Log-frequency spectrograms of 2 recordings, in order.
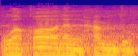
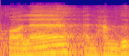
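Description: First: The syllable before alhamdu is said at normal pitch. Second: The syllable before alhamdu is raised and emphasized. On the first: "untuk membedakan dengan waqala alhamdu" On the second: "dibaca dengan nabr"

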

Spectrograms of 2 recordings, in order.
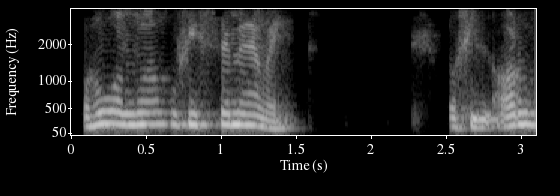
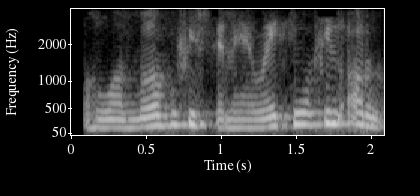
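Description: First: There is a pause after 'as-samawat'. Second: There is no pause after 'as-samawat'. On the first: God is in the heavens, and the next phrase starts anew. "هناك علماء يقرؤونها هكذا" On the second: God is in both the heavens and the earth. "من يقرأه على الوصف"

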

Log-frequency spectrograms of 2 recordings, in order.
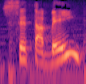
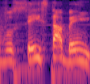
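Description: First: The words are shortened and run together. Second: Each word is said in its full form. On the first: "ele escreveu tudo junto, cê tá bem" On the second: "tive que explicar que era você está bem"

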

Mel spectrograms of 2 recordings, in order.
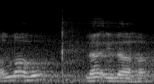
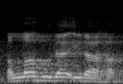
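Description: First: The speaker continues without stopping after the phrase. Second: The speaker stops right after the phrase. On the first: The full statement affirms that there is no god but Him. The speaker calls it right. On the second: The meaning becomes the opposite, denying any god. The speaker calls it wrong.

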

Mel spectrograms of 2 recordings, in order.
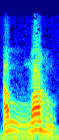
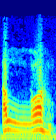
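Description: No difference in how they are said.

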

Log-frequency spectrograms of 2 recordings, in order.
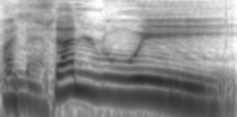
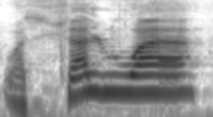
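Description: First: The final vowel leans strongly toward e. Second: The final vowel is an open a. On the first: "بالإمالة" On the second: "قرأ بالفتح والتقليل ورش"

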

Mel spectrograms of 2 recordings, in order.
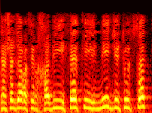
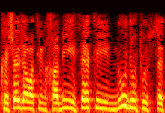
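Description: First: The words are linked with an i vowel. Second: The words are linked with a u vowel.

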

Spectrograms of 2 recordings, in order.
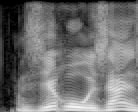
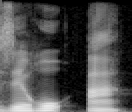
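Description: First: A z sound links zéro to ans. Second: No z sound links zéro to ans. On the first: The speaker calls it wrong. "où tu vois le zan dans 0 ans?" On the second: The speaker calls it right. "il n'y a pas un S pour faire une liaison"

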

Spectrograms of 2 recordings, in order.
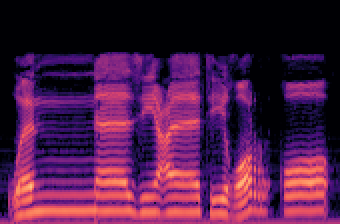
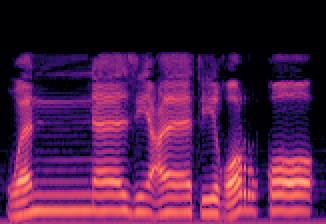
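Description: No difference in how they are said.

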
